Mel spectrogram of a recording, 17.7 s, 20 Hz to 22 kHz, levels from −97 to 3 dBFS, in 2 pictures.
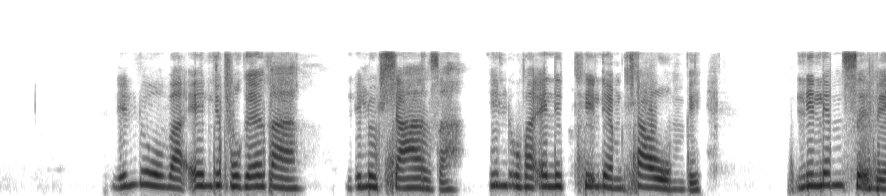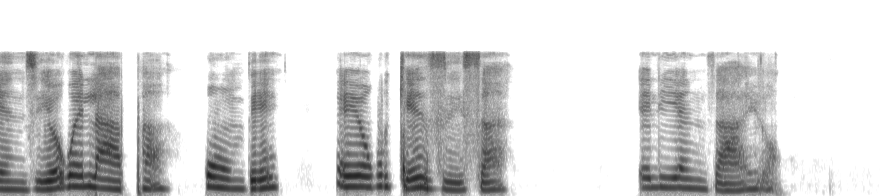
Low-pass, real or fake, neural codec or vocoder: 7.2 kHz; fake; vocoder, 44.1 kHz, 128 mel bands, Pupu-Vocoder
